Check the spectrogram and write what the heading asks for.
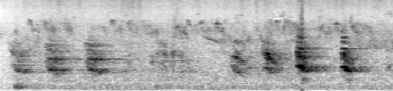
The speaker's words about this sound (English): That wasn't Dan Barber. Right. Yes. Those were turkeys.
